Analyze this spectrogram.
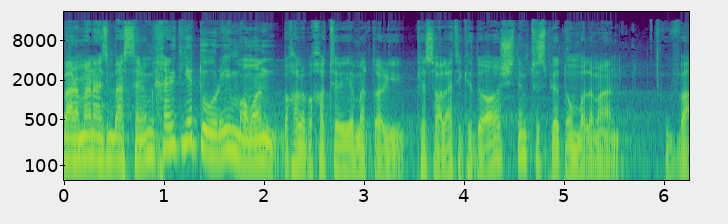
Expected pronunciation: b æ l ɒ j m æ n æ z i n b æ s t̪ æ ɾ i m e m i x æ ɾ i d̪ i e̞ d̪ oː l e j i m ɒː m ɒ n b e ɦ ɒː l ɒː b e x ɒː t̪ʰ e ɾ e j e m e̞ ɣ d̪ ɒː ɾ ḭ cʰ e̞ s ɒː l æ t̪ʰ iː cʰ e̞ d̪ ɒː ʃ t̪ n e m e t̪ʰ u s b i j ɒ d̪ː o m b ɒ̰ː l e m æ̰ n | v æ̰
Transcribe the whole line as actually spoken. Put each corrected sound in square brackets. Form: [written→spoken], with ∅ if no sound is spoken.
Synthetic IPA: b æ [l→ɾ] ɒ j m æ n æ z i n b æ s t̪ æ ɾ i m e m i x æ ɾ i d̪ [i→j] e̞ d̪ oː [l→ɾ] e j i m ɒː m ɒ n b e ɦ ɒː l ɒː b e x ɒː t̪ʰ e ɾ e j e m e̞ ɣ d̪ ɒː ɾ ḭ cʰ e̞ s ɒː l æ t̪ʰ iː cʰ e̞ d̪ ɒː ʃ t̪ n e m [e→i] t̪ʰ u s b i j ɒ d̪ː o m b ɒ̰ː l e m æ̰ n | v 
